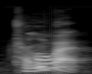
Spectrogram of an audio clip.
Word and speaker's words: 崇拜: It's pronounced in the second tone. 崇. 崇拜.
